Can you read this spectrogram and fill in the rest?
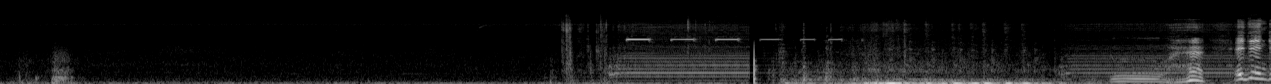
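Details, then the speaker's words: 1988 GMC 6000 truck on a booster pack: a slow, uneven starter churn drags on for several seconds without the engine catching. Hard starting, long cranking with no start. "ooh this thing's getting hard to start right now it's not liking me today what the heck are we gonna do things not wanting to start today"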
